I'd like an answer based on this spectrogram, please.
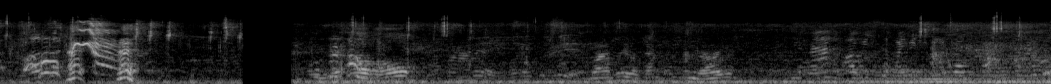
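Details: Little monkey Janna, super angry, cries out to warn monkey Angel: shrill, harsh harmonic screeches with quick rising-and-falling sweeps in the opening second, followed by softer chattering cries, with people talking throughout.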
